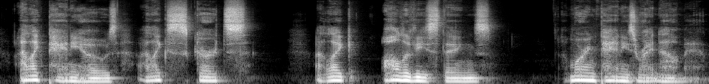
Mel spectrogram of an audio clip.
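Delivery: put-on hushed, quiet voice. Retelling what Joe Rogan said in private: imitating a hushed Joe Rogan. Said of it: "in, like, a really hushed tone".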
